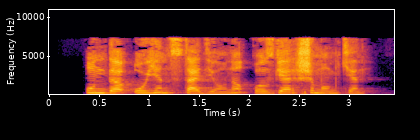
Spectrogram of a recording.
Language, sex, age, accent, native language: Uzbek, female, 19-29, Surxondaryo, Uzbek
